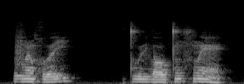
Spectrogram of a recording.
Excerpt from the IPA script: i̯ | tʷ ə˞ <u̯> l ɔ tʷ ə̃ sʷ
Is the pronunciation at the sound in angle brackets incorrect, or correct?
incorrect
